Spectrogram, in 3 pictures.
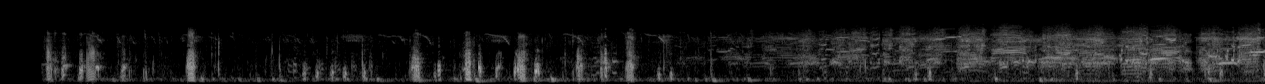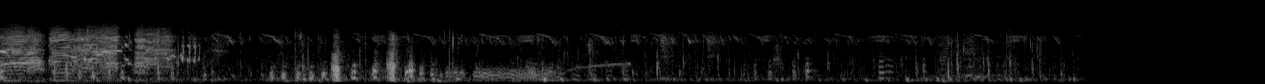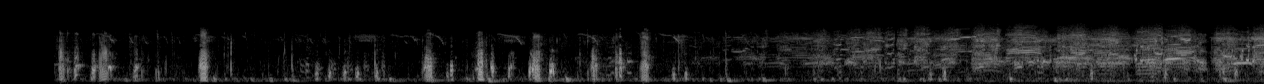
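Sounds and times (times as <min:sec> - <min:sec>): chickens clucking: 0:00.4 - 0:23.5, 0:25.9 - 0:37.9.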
